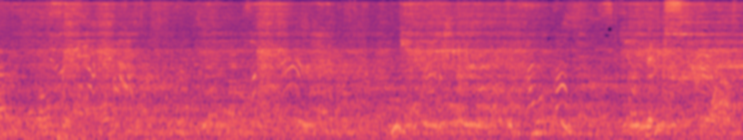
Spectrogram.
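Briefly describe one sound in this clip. Magic blasts whoosh and crackle.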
